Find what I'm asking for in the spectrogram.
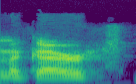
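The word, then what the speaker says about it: Mager: Magger, M-A-G-E-R, I think it's spelled. – Oh, sorry, Damien McGurr.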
